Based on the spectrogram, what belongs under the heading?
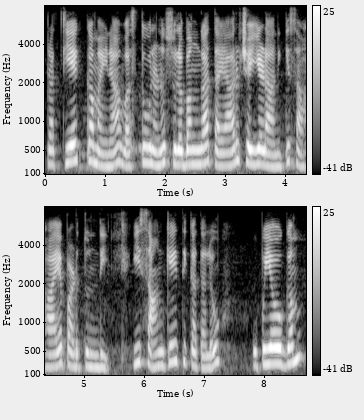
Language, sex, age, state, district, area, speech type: Telugu, female, 18-30, Telangana, Nagarkurnool, urban, spontaneous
